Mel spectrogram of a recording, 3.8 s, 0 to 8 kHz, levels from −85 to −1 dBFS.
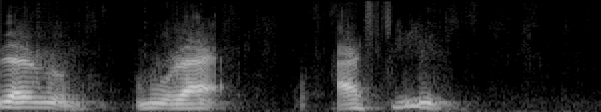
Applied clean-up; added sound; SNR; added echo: neural separator model SepFormer DNS4.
